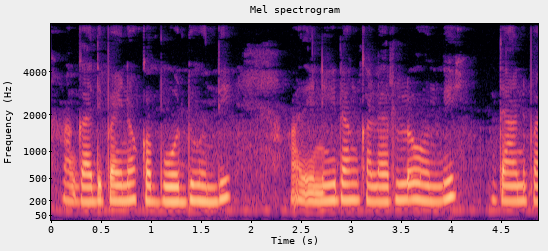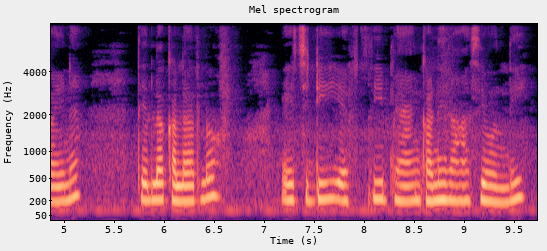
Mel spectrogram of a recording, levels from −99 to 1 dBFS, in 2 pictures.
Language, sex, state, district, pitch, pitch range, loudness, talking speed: Telugu, female, Telangana, Mahabubabad, 205 Hz, 195-210 Hz, -17 LUFS, 110 wpm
